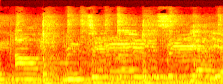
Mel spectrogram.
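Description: Live rock band playing loudly through a large outdoor PA: drum kit, bass and electric guitars with a steady driving beat.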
